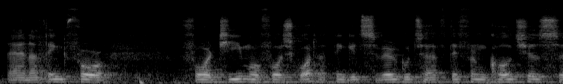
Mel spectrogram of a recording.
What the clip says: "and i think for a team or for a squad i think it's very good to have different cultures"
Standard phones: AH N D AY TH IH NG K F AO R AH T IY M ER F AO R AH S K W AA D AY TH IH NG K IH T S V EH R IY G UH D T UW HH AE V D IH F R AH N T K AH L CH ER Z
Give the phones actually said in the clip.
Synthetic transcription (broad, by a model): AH N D AY TH IH NG K F AO R AH T IY M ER F AO R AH S K W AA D AY TH IH NG K IH T S V EH R IY G UH D T UW HH AE V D IH F R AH N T K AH L CH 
